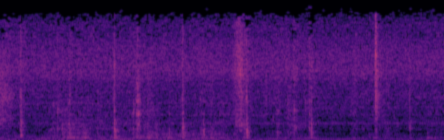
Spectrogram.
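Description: Faint, irregular light clicks of a homemade epoxy-filled BIC pen-barrel tool turning a rivet-like screw out of a Nespresso coffee machine's plastic housing, over a steady low hum.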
